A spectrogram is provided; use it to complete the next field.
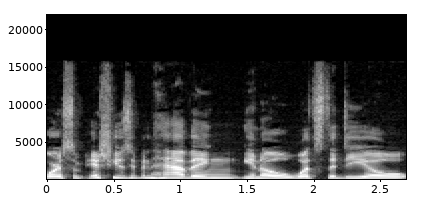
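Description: In a raised, projected voice with a bright, sharp tone, the speaker goes at a fairly quick pace, recorded dry with no echo against a quiet background. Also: man. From Pittsburgh, US. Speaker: podcaster; podcast host. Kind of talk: casual vlog monologue. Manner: hesitant, many fillers. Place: home room. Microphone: studio mic.

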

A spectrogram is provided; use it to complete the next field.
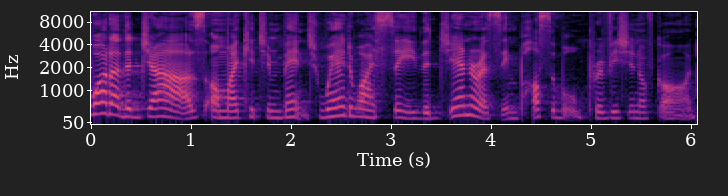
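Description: A woman speaks with an Australian accent, barely pausing at all. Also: ordinary pitch variation, moderate pace. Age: middle-aged. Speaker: pastor. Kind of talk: sermon. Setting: church.

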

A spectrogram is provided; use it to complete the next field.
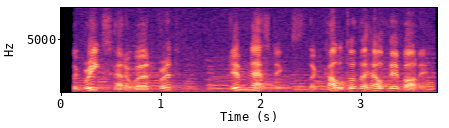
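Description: Speech at a very fast pace runs over clear music in the background. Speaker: newsreel narrator. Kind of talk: newsreel narration. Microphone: old recording.

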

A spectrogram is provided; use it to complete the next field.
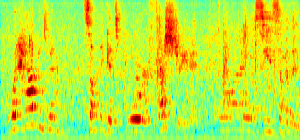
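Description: A woman's voice carries audible room echo. Loud background noise is present. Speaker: presenter. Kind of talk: lecture. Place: hall. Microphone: camera far.

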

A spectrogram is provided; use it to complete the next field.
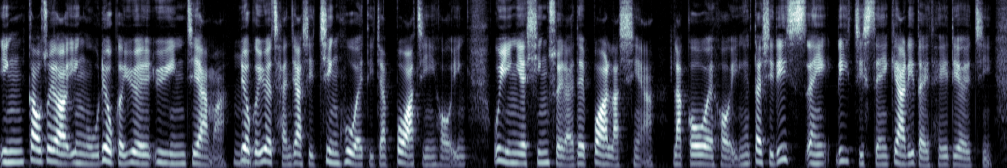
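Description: Speaking at a fairly quick pace, a woman uses a normal speaking voice that sits fairly low in pitch and shows ordinary pitch variation. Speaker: logistics worker abroad. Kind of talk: interview.

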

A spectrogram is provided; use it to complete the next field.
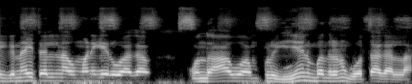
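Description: Background noise is easy to hear. Through it, a man speaks. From Bhadravati, Shivamogga district, Karnataka. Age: 40s. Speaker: river fisherman. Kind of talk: interview.

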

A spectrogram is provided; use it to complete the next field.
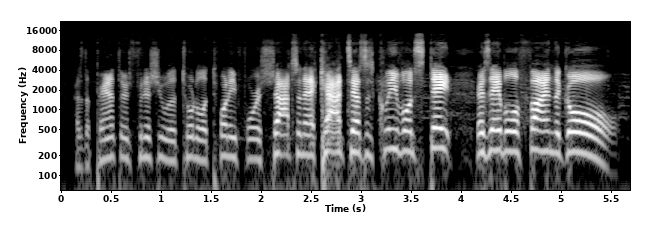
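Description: Very fast and raised to project, a man's high-pitched voice comes through with a dry, close sound and no echo. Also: ordinary pitch variation. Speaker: soccer play-by-play commentator. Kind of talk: live sports commentary over match highlights. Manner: clipped, urgent calls of names and shots.

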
